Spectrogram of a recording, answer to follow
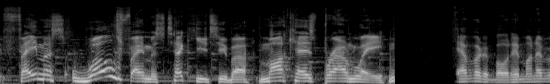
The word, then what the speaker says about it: Marques Brownlee: Not to be confused with how Will Smith pronounced him in YouTube Rewind, Marques Brownlee. Yeah, I definitely did not pronounce it like that. And Marques Brownlee.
